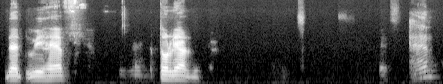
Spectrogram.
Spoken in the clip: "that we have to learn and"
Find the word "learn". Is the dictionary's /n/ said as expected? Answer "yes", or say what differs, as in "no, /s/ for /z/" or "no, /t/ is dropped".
no, /n/ is dropped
